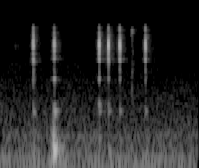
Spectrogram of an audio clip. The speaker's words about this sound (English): Coin. Oh, dropped it again.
